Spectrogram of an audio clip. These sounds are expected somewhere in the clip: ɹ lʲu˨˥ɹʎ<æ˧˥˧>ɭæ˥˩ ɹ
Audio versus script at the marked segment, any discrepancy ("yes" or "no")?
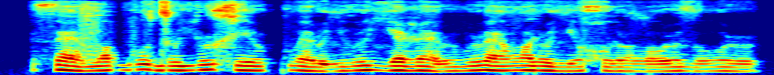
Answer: no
